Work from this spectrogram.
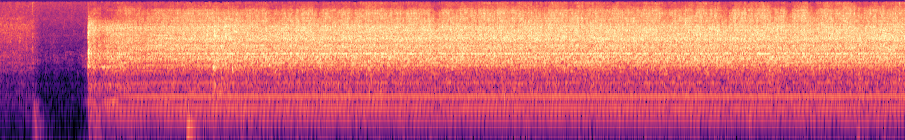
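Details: Samsung washing machine: after a quiet second, a loud steady whirring hum with a low droning tone; abnormal running noise, cause not stated.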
